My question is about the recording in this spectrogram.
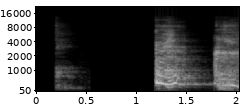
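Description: A woman with a sore throat clearing her throat and coughing: two loud, rough bursts close together a little over a second in.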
